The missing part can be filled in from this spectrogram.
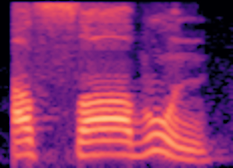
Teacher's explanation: لفظة الصابئون فيها لورش ايضا الحذف، اي تقرأ الصابون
